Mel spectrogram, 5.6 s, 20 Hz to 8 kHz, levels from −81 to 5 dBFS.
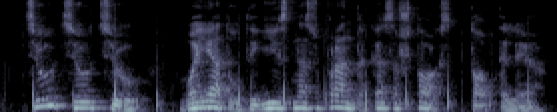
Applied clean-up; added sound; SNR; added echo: none; Run; 15 dB; none.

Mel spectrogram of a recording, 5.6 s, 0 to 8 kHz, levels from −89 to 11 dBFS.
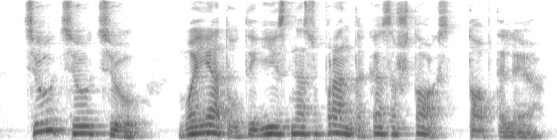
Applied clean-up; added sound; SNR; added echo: none; none; none; none.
